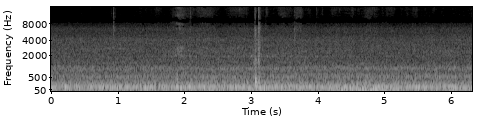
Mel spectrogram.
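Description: Car engine idling, heard from inside the cabin as a steady low hum, with one sharp click about three seconds in.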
